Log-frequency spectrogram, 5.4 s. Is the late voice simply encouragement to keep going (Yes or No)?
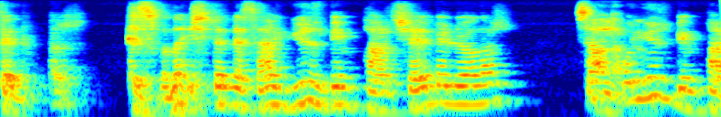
Yes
